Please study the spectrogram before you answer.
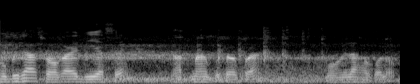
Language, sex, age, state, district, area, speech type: Assamese, male, 30-45, Assam, Dibrugarh, rural, spontaneous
